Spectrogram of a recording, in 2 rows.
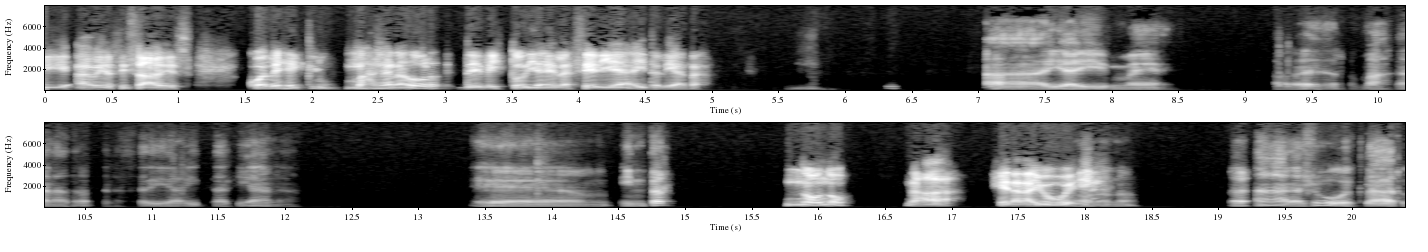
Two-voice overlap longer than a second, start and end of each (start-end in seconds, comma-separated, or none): none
